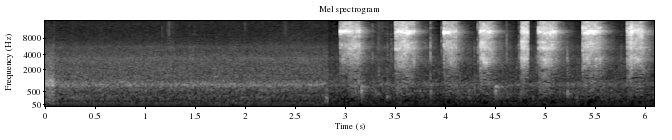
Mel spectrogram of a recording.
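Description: Socket ratchet wrench clicking in quick back-and-forth strokes, about eight strokes in the second half, tightening the bolts of a mechanical fuel pump onto the engine block.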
